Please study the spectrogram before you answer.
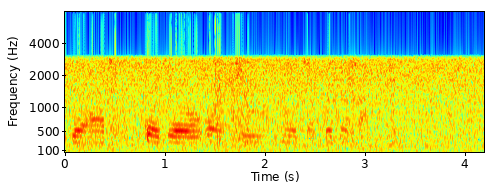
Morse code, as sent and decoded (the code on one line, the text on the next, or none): none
